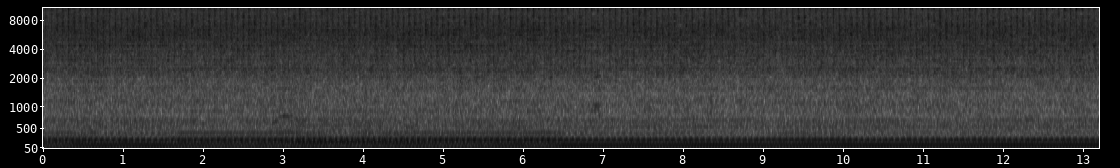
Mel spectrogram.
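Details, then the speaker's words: GM 2.2 engine just rebuilt, first run: loud steady high-speed roar never dropping to idle; throttle stuck wide open, throttle cable fell off; a vacuum leak at the EGR tube gasket was also found. "by the way watch out something wrong with the throttle throttle stuck full down pedal in there stuck all the way down"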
